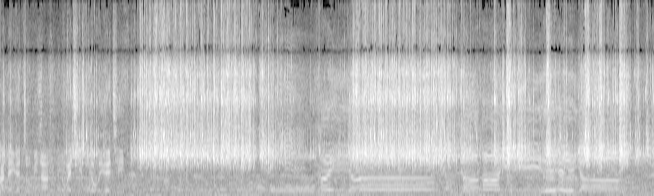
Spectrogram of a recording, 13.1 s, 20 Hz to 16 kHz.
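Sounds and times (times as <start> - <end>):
seed shell rattle shaken: 1.2 - 2.0, 2.6 - 13.0
person singing: 2.7 - 13.0.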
